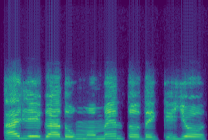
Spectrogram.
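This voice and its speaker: A woman from Peru, giving earnest, halting, emotional personal testimony as an interviewee. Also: fairly high pitch, level tone, dry recording. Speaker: interviewee, former community mayor. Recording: slightly dull, dry lo-fi recording.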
